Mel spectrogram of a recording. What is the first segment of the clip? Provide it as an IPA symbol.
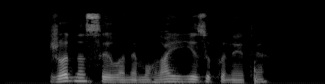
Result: ʒ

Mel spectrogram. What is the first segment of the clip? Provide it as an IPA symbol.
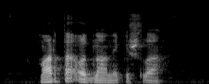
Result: m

